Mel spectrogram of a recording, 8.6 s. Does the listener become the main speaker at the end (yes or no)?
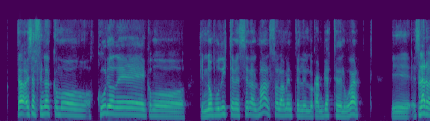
yes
